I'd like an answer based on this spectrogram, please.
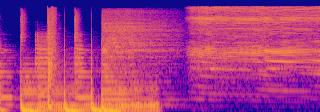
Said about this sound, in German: Liebe Hörerinnen und liebe Hörer, das war eine Akkuflex, die sich an einem Kettenschloss die Zähne ausbeißt.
